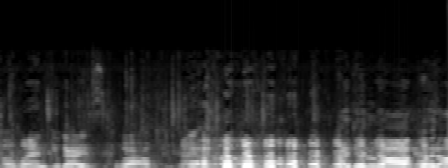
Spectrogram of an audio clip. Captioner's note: laughter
